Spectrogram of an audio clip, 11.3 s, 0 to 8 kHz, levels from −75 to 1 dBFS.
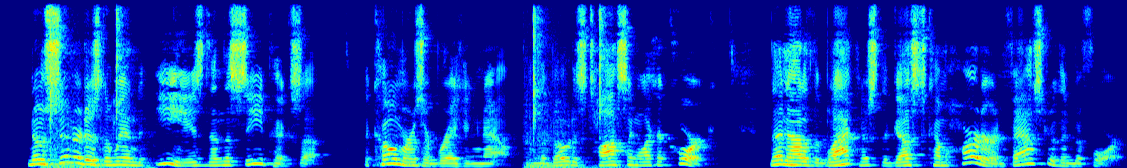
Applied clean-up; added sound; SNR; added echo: classical method WPE with log-MMSE.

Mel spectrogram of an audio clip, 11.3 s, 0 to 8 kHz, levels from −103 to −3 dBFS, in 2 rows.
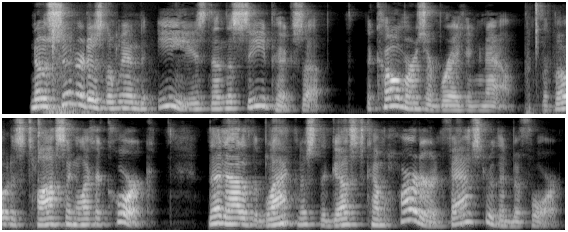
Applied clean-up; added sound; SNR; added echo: neural mask model DeepFilterNet 3.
